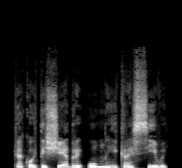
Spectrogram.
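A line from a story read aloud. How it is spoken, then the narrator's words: Tender singsong. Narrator (Russian): Ласково запела сдоба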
